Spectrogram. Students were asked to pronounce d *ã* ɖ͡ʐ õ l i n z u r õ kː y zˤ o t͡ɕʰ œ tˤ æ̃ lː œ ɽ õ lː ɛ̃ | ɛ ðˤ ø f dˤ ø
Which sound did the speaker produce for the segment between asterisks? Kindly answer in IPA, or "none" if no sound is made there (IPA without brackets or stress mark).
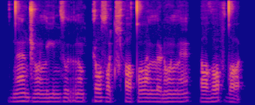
æ̃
